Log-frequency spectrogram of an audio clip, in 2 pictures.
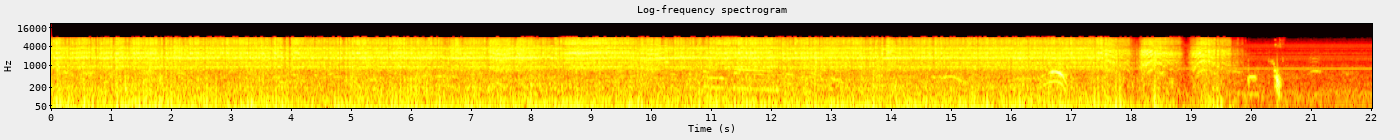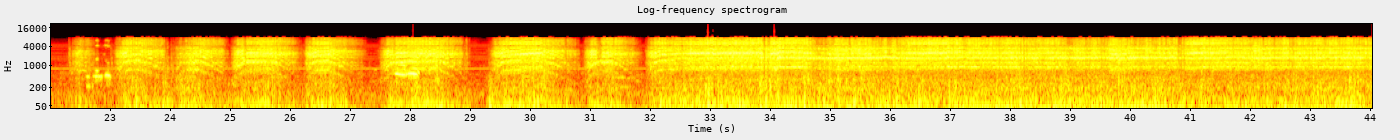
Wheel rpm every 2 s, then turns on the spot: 230, 230, 230, 230, 220, 230, 230, 230, 230, 60, 0, 30, 80, 60, 110, 90, 160, 220, 220, 230, 230, 230.
none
